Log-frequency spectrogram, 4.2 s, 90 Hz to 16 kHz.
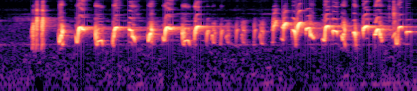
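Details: Decoy bulbul in a cage singing to aggressive wild birds, 28 February 2021: two dense bursts of sharp clicks and falling whistled notes, repeated about every third of a second, clear over a quiet background.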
